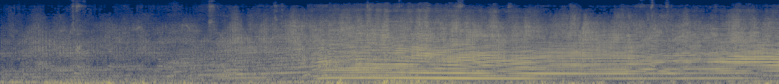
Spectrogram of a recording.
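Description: Radio-control model airplane's motor and propeller running at a steady pitch. It rises in pitch and gets louder about four seconds in, then holds.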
